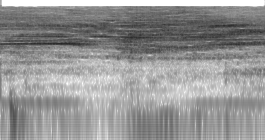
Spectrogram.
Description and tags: Engine Being Stressed
Another sound that I made with my remote-controlled helicopter
star-wars, stressed, helicopter, plane, pod-racer, podracer, engine, turn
